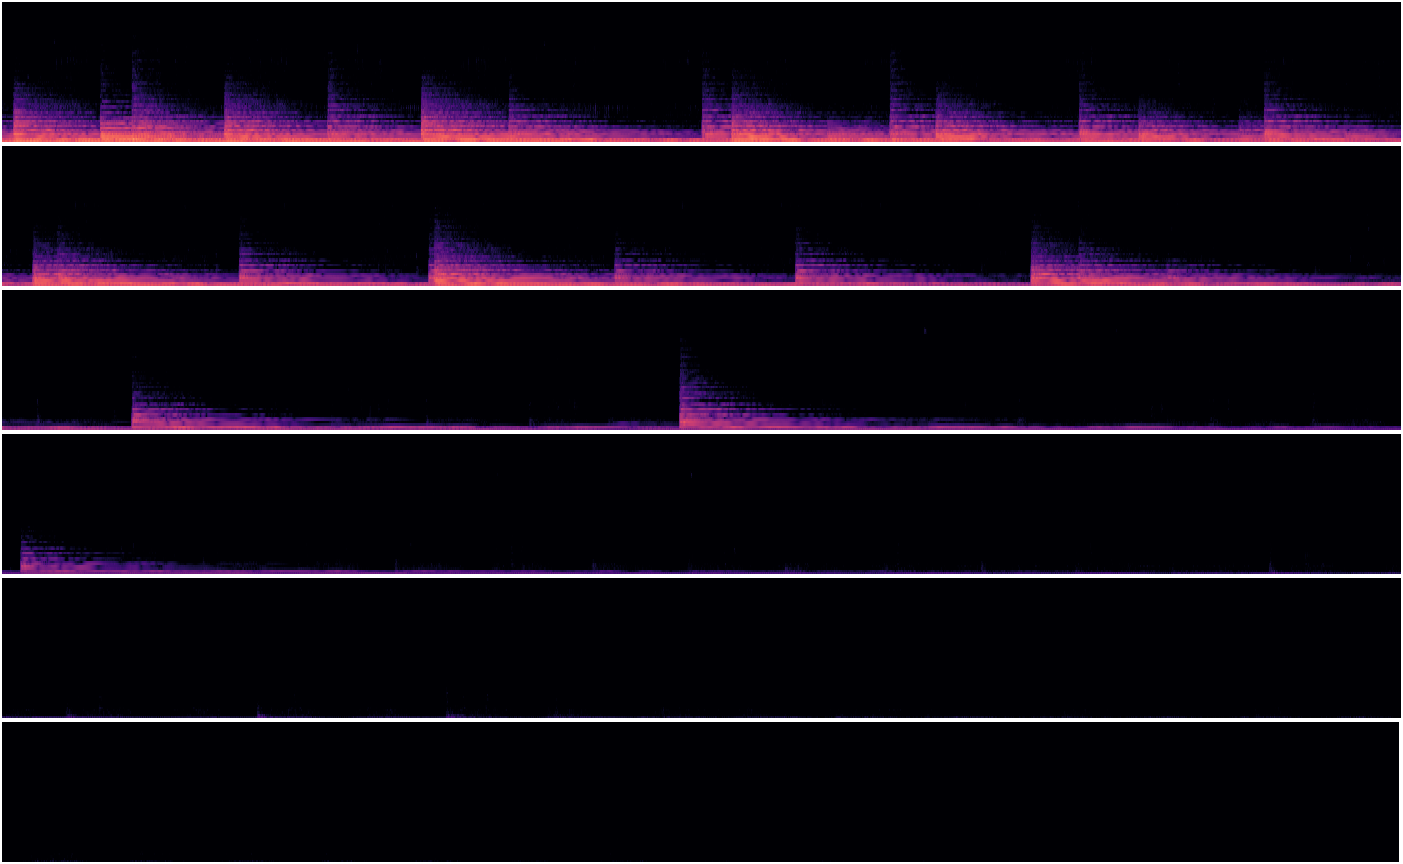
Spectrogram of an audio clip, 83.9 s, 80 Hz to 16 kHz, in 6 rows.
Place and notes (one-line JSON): {"title": "Rue du Temple, La Ferté-Vidame, France - La Ferté Vidam - Église St-Nicolas", "date": "2019-11-15 11:00:00", "description": "La Ferté Vidam (Eure-et-Loir)\nÉglise St-Nicolas\nLa volée Tutti", "latitude": "48.61", "longitude": "0.90", "altitude": "250", "timezone": "Europe/Paris"}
